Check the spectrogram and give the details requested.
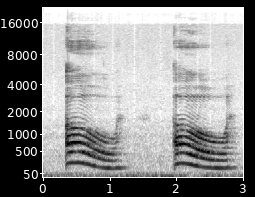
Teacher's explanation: you want to make sure those lips are really rounding out and stretch the sound give it a little more duration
